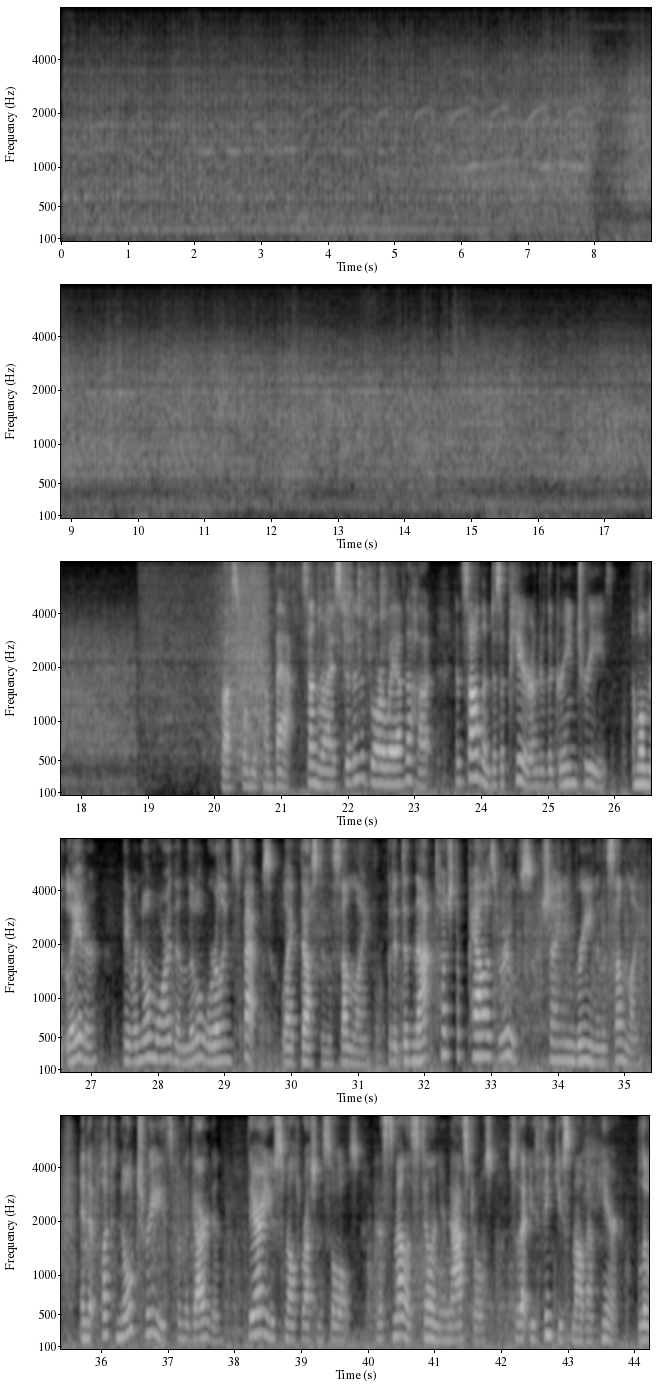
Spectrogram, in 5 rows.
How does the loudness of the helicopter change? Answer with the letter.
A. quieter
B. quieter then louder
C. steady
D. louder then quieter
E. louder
C.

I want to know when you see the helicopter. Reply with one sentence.
You can hear the helicopter from 0.0 to 18.9 s.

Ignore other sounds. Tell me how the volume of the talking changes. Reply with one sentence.
The volume of the talking stays about the same.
